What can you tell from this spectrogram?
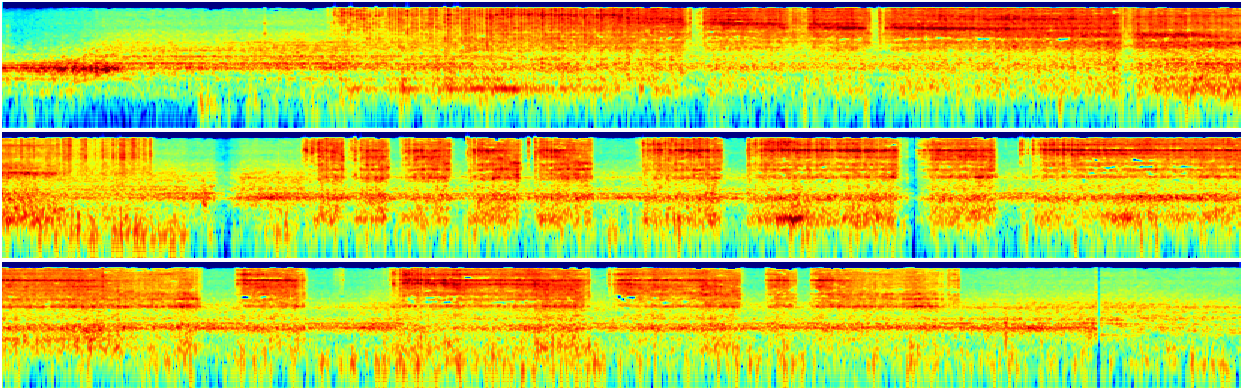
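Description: Wood lathe starting up, then a hand chisel cutting into the spinning wood blank in long scraping passes, broken by many short gaps as the tool lifts off. The cutting stops a couple of seconds before the end, leaving only the lathe running.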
